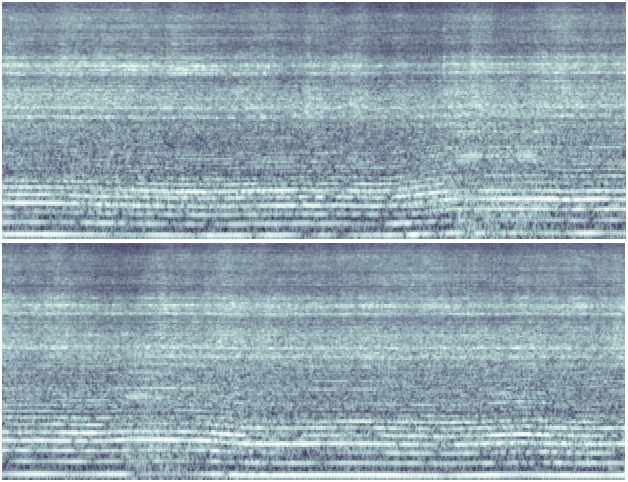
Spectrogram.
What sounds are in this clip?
unidentified powered saw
